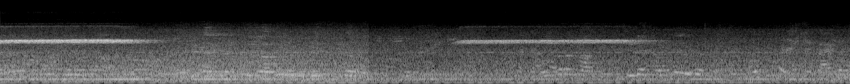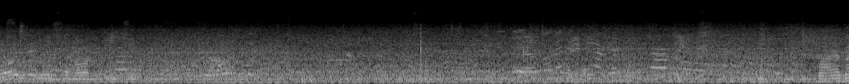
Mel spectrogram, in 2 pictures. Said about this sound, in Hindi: डोन जंक्शन से इसमें डीजल लोकोमोटिव लगा हुआ है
